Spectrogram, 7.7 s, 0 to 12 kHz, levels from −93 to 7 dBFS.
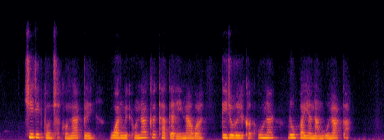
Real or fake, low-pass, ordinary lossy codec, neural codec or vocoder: fake; 7.2 kHz; Opus, 24 kbps; codec, 16 kHz, 0.5 kbps, FunCodec, trained on Chinese and English, 25 frames a second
